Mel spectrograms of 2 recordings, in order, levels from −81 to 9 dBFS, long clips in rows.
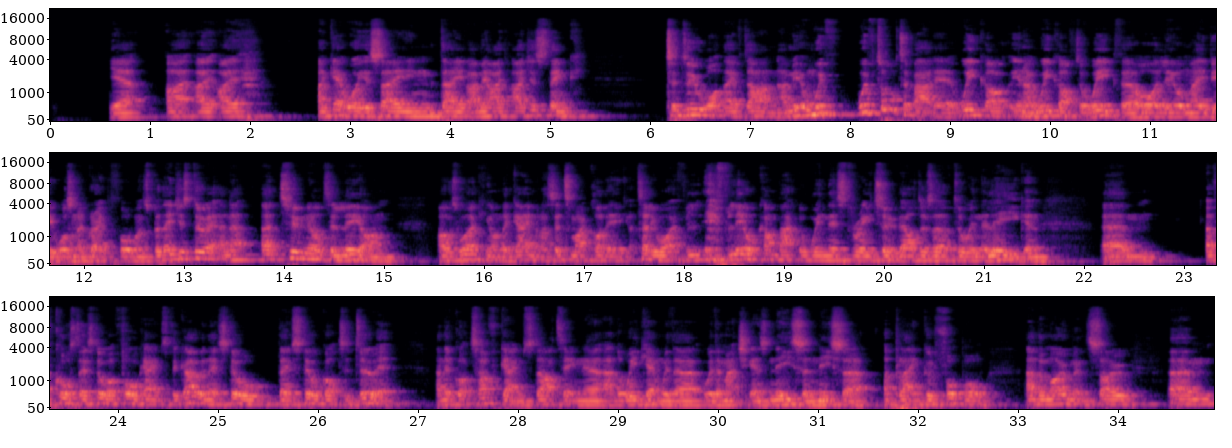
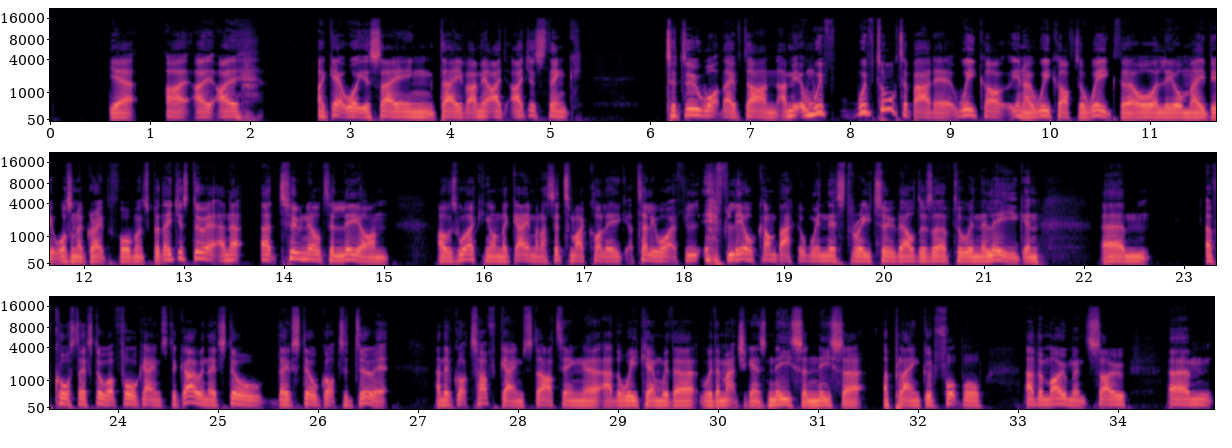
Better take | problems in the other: second | room echo; slight; dies away in 0.4 s // off-mic speech; far

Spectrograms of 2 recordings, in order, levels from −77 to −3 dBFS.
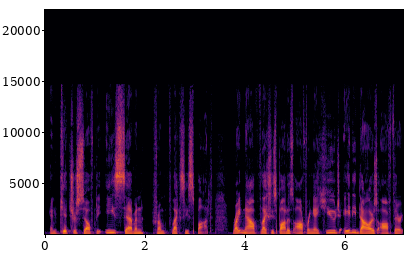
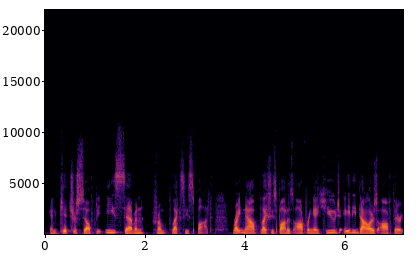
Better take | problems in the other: first | muffled; slightly; fading above 3 kHz

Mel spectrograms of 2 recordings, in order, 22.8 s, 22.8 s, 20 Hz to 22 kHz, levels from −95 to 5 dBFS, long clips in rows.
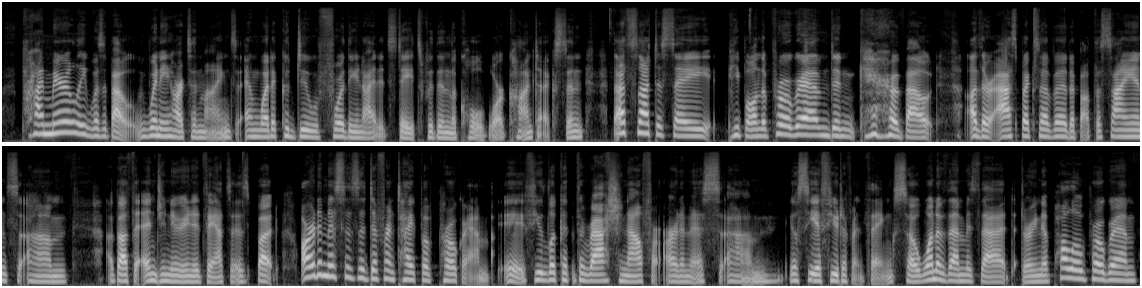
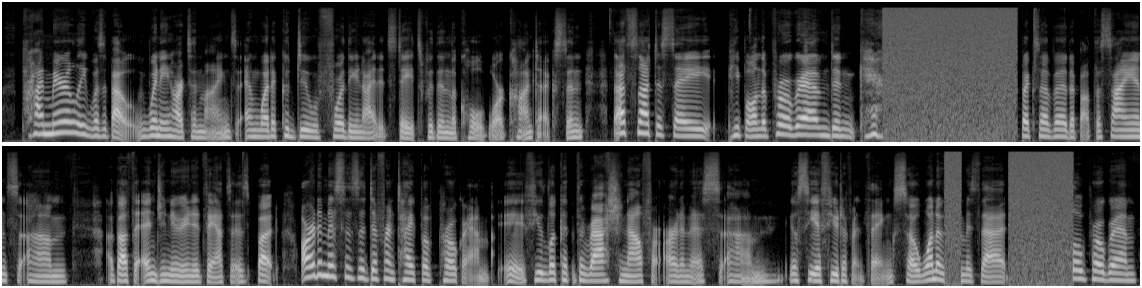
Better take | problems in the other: first | audio cutting out; filled with static; at 9 s for 1.5 s and at 21 s for 0.5 s

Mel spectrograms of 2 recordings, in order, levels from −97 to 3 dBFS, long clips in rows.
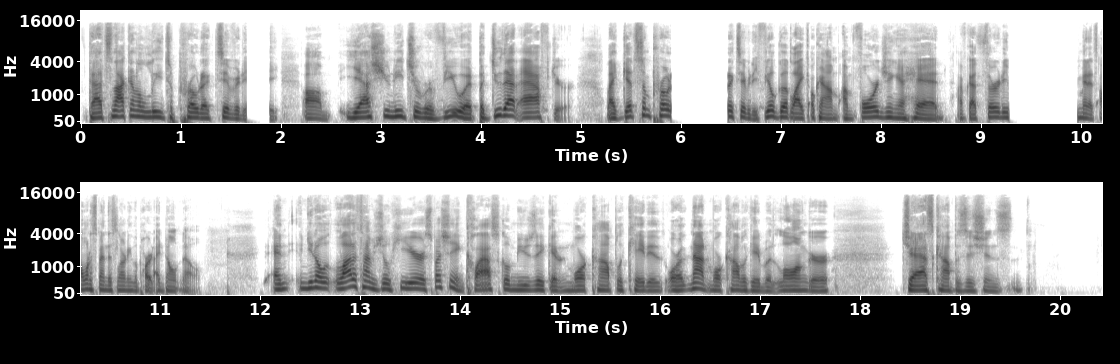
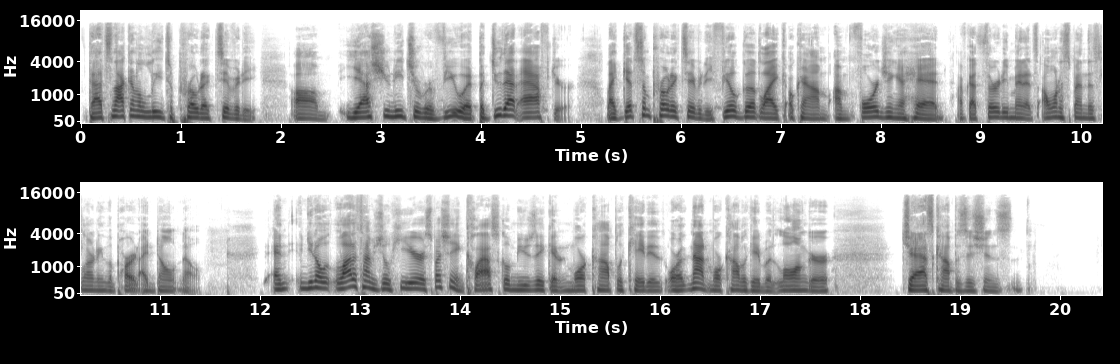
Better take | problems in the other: second | audio freezing; at 1.5 s, at 6 s for 0.5 s and at 9.5 s for 0.5 s

